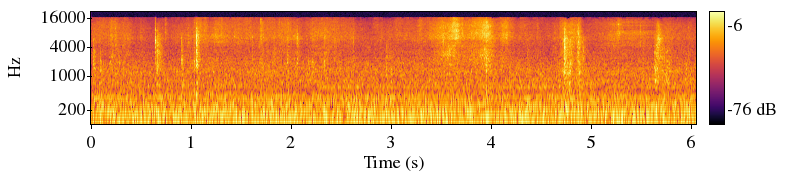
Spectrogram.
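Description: Running noise inside the cabin of an E5 series Shinkansen: a steady low rumble, with a few brief ticks scattered through it.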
